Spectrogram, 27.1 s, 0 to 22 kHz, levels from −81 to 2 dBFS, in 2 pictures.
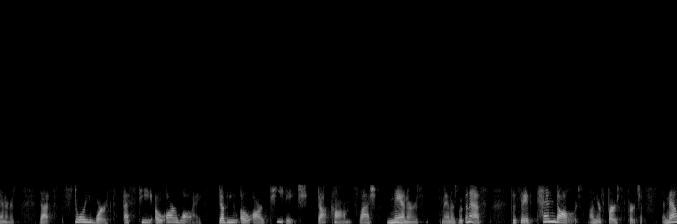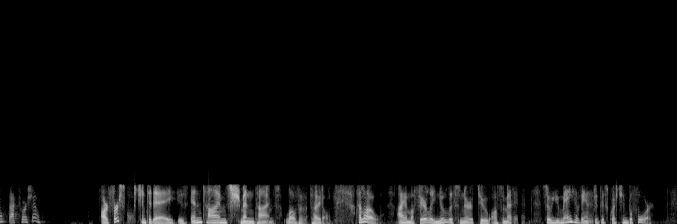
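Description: A speech recording, carried through the G.729 codec at 8 kbit/s for its whole length. Nothing above 4 kHz survives. Each frame is rebuilt from a filter, a pitch predictor and a few pulses, so the voice sounds rough and plainly synthetic. VoIP packet loss concealed by the speech codec strikes at 3.69, 11.34, 16.10, 19.56, 23.75 and 25.29 s. Each gap lasts 100 to 200 ms. The decoder stretches its last sound into a fading buzzy tone or coloured noise. The voice stays weak or distorted just after the gaps, as "on your first purchase", "today is" and "so you may have" begin.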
